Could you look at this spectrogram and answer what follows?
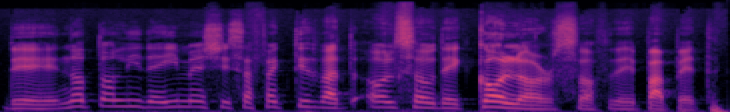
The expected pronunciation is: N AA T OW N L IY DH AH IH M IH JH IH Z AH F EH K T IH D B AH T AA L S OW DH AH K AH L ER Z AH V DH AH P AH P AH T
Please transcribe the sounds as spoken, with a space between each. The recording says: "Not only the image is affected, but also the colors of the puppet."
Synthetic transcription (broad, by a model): N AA T OW N L IY DH AH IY M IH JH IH S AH F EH K T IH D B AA T AA L S OW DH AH K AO L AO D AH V DH AH P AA P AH T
